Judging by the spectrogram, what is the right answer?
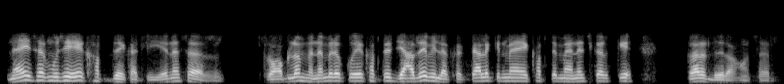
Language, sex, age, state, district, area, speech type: Hindi, male, 18-30, Uttar Pradesh, Sonbhadra, rural, conversation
